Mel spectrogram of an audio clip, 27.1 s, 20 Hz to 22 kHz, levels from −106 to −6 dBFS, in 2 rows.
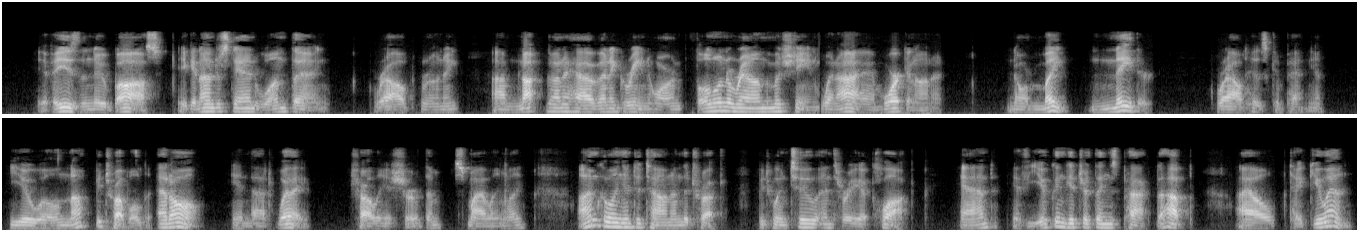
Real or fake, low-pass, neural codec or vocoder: real; 7.2 kHz; none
